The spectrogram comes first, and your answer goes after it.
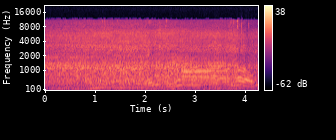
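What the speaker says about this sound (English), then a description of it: "Oh man, that motor just hums," A Mercedes-Benz W124 station wagon engine hums steadily at close range, with a rising and falling pitch as it revs, loud and continuous throughout.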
